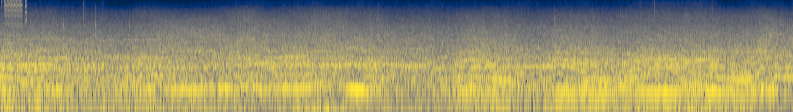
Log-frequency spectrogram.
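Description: Race cars in the Motorsport Manager racing game on the Black Sea circuit, a steady, dense roar of engines revving and shifting pitch throughout, with no break and no voices.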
